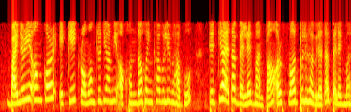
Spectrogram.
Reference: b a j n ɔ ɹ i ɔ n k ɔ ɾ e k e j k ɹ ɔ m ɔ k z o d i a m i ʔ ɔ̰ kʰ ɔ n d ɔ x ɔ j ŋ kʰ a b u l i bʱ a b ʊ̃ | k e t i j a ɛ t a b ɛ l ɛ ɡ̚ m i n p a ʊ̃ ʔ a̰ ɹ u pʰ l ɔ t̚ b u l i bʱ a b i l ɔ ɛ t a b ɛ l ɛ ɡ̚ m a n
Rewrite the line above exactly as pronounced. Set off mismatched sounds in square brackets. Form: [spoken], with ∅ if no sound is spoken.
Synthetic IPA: b a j n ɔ ɹ i ɔ [ŋ] k ɔ [ɹ] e k e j k ɹ ɔ m ɔ k z o d i a m i ʔ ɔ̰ kʰ ɔ n d ɔ x ɔ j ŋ kʰ a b u l i bʱ a b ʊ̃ | [t] e t i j a ɛ t a b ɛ l ɛ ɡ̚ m [a] n p a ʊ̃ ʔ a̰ ɹ u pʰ l ɔ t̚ b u l i bʱ a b i l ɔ ɛ t a b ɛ l ɛ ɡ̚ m a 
